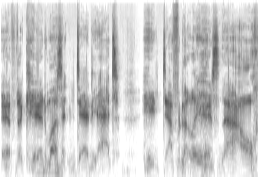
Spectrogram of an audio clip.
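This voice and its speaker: A man's raspy, put-on character voice at a very slow pace. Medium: read story. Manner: menacing, arrogant.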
